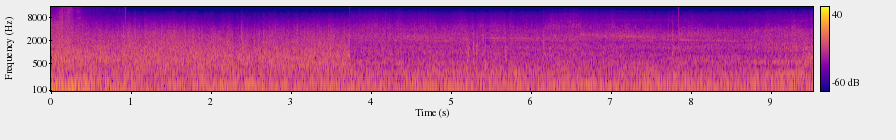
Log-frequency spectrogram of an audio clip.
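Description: Motorcycle riding along a road: engine and tyre rumble under heavy wind rush on the camera microphone, steady throughout and loudest in the first half-second.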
